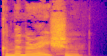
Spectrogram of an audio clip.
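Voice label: "commemoration", English, British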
